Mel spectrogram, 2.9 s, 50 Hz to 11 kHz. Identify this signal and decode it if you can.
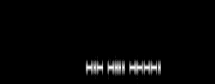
Morse code, heard as a keyed tone, about 51 wpm, 700 Hz. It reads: KB9
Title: USA Call Sign Prefixes - Repeated 2x - 50wpm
